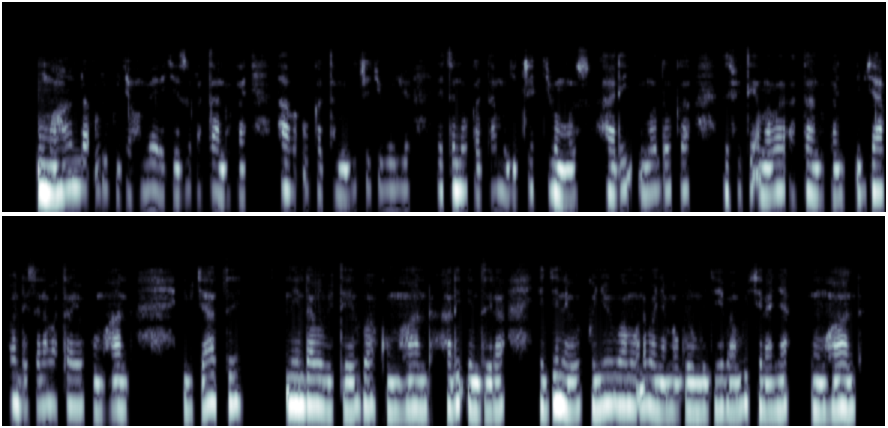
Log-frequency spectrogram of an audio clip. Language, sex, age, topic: Kinyarwanda, female, 18-24, government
